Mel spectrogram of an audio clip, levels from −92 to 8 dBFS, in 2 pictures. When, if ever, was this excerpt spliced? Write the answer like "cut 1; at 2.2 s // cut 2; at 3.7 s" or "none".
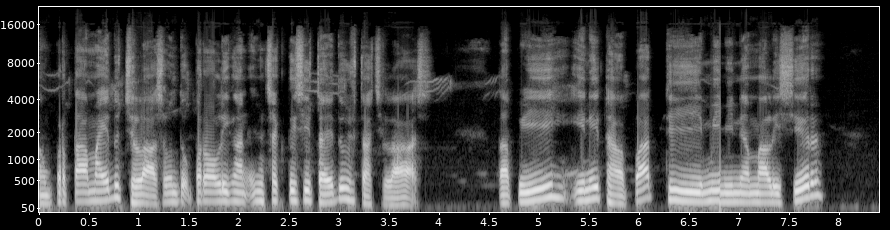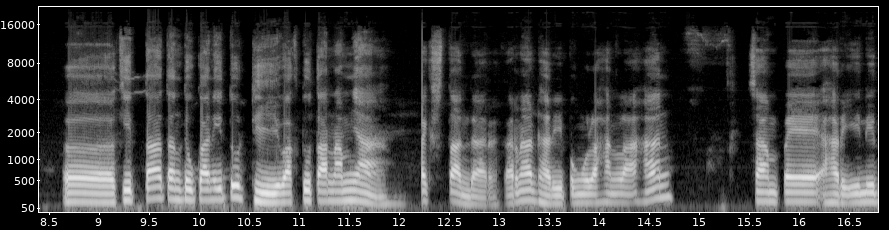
cut 1; at 6.8 s // cut 2; at 12.2 s

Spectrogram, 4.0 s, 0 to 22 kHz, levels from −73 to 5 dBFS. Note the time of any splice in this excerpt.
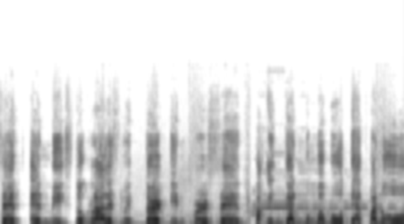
cut 1; at 2.5 s

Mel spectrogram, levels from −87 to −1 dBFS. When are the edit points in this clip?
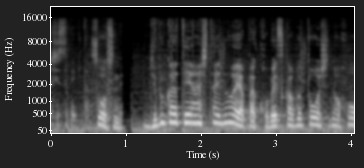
cut 1; at 1.0 s

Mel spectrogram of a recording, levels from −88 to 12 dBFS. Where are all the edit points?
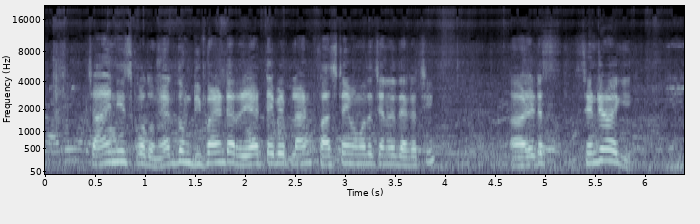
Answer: none

